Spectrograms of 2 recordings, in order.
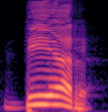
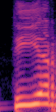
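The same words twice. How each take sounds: First: डेयर with an "e" sound after D; correct डेयर. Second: डियर with an "i" sound after D; mispronounced डियर. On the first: Teacher modelling for learners, डेयर said with "e". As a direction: say डेयर as "de-yar", falling at the end. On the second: Teacher showing learners the mistake, डियर said with "i". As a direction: say डियर as "di-yar". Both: Shown as a demonstration. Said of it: "डियर नहीं पढ़ेंगे".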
